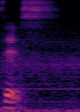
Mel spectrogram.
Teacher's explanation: Giọng mình hết sức là thấp thôi. Âm này là âm y ngắn, thế nên là mình đọc thật nhanh và lướt, giọng thấp.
